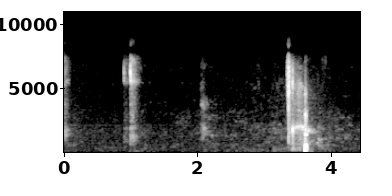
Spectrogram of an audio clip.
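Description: Two faint, short computer-mouse clicks about a second apart as the slide advances, then a brief burst of handling or breath noise near the end.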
